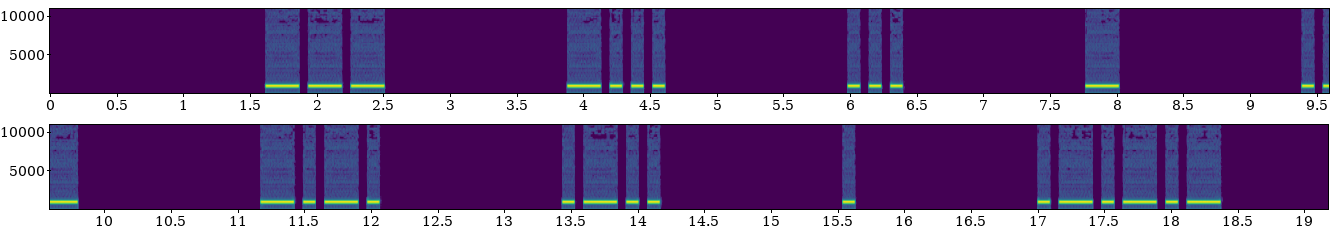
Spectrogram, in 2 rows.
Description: Morse code, heard as a keyed tone, about 15 wpm, spaced as for 5 wpm, 1000 Hz. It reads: OBSTACLE.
